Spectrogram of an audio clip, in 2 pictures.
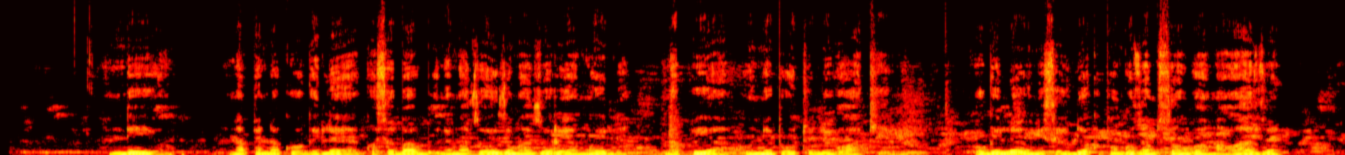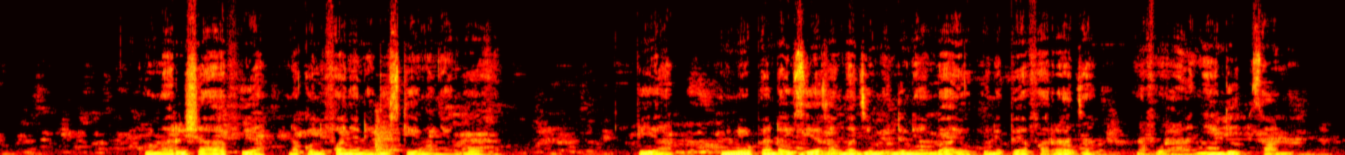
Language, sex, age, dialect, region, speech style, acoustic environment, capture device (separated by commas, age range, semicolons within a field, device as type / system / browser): Swahili, male, 18-24, Kenya - Nairobi Sheng-influenced, Kenya, focused; relaxed, people talking; traffic, mobile / Linux / Chrome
